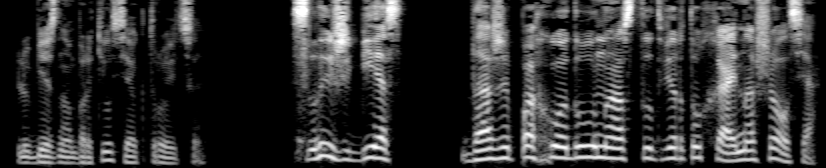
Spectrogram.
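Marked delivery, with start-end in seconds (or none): 2.2-6.1 put-on high, cocky young con; mock the new guard, pitched up; young thug jeering at the guard; young convict voice. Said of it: "обратился самый молодой".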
